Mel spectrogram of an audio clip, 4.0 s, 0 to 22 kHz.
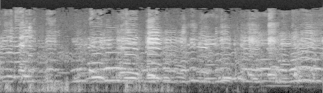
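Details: Whooper swans gathered for the January 2023 evening feed at WWT Caerlaverock's Folly Pond; many overlapping resonant honks, some drawn-out and wavering, over low splashing or handling noise at the start.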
